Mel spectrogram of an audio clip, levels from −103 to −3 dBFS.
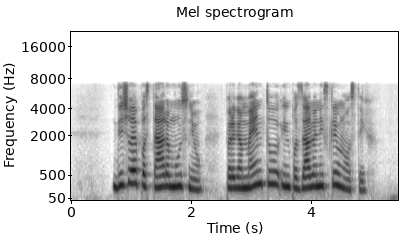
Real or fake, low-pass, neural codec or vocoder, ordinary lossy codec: fake; 7.2 kHz; codec, 16 kHz, 4 kbps, FunCodec, trained on Chinese and English, 50 frames a second; none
